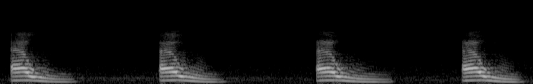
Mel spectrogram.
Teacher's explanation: لم تصطدم، لم يحدث تصادم، إنما استدارت، أو أو أو أو، لم يحدث تصادم كالباء والميم، إنما حدث التكوير والاستدارة. لذلك الواو غير المادية وهي المتحركة، المقصود يعني المتحركة واللينة، تخرج من الشفتين مع استدارتهما.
